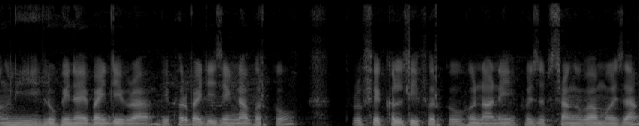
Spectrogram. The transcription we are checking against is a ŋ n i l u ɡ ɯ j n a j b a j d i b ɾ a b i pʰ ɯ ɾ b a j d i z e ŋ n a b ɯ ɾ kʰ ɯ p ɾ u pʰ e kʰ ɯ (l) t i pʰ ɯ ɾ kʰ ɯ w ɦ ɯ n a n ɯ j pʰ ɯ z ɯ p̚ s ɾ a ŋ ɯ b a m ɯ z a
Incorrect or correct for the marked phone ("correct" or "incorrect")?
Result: correct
